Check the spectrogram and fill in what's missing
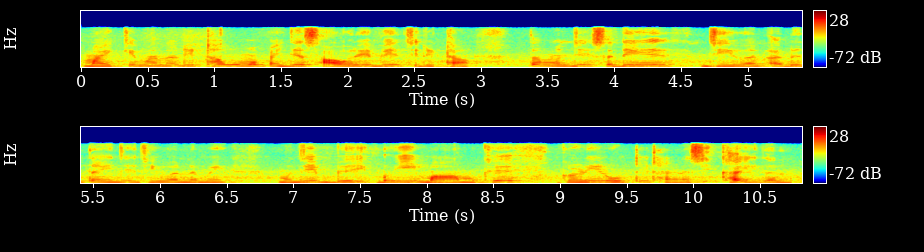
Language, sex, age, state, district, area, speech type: Sindhi, female, 18-30, Gujarat, Surat, urban, spontaneous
